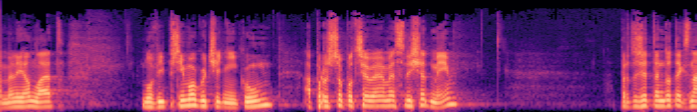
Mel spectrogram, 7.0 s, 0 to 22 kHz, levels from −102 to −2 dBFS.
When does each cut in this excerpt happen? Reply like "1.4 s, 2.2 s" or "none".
none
